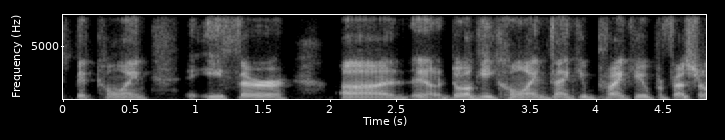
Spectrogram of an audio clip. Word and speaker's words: Dogecoin: I'm a fan of medieval history, so I would call it Dogecoin after the rulers of medieval Venice were called DOA. D O G-es.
